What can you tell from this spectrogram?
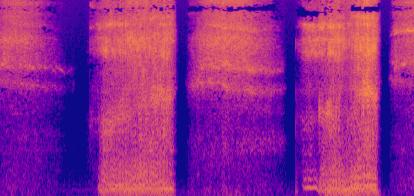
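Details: Adult boyfriend asleep: loud, low rattling snores on each in-breath with quieter out-breaths, about four breaths a minute; ordinary snoring.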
